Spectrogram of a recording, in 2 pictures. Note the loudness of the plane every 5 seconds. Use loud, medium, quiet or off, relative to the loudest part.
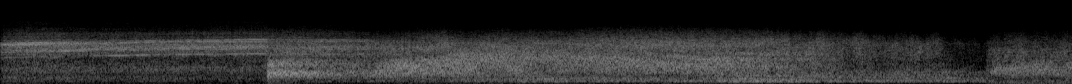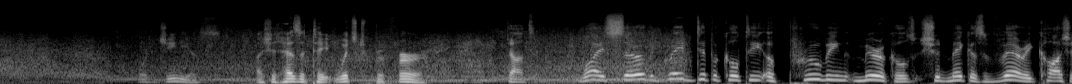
loud, loud, medium, loud, off.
